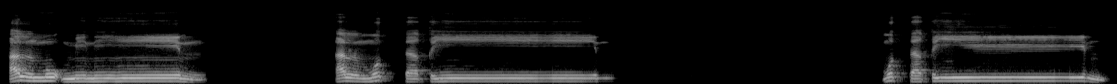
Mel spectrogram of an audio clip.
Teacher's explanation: Iyanya itu iya madiyah tidak boleh dia keluar dari hidung. Yang keluar dari hidung itu nanti setelah dia mau berhenti ya. · Ya dia itu bukan dari hidung suaranya. Tapi dari hawa ya. Dari jauf.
